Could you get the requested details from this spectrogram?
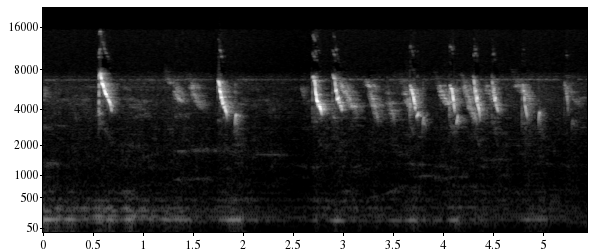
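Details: White-eye in insistent song, opening with a few scattered high, thin chirps, then breaking into a faster run of sharp, downslurred twittering notes in close succession, with a soft low hum underneath.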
